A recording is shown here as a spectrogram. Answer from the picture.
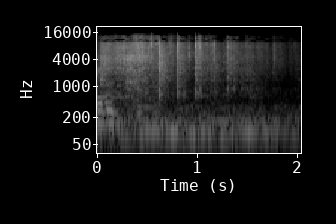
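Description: Loose granular semi-hydro substrate spilling and scattering out of a clear plastic pot as a plant is worked free of it: a dense rattle of many small clicks that dies down near the end.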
